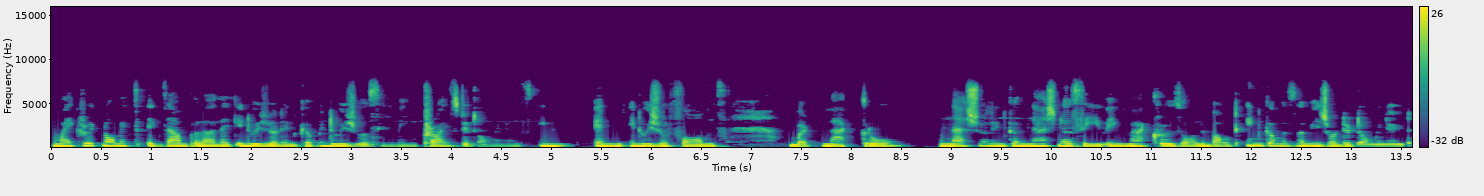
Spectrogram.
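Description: Music plays in the background as a woman with a medium pitch speaks at a moderate pace in a monotone, flat intonation. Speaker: teacher. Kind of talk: lecture.

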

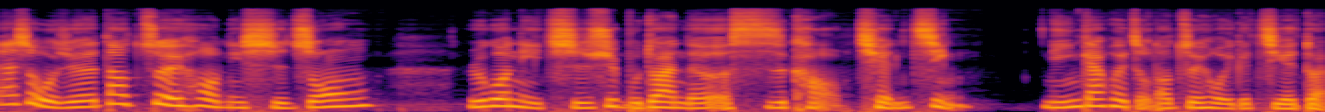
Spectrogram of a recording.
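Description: A woman at a fairly quick pace, lively in intonation, against a quiet background. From Taiwan. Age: 30s. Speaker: podcast co-host. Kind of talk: casual chat. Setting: live podcast recording before a small audience. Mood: reflective, thoughtful. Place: studio. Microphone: studio mic.

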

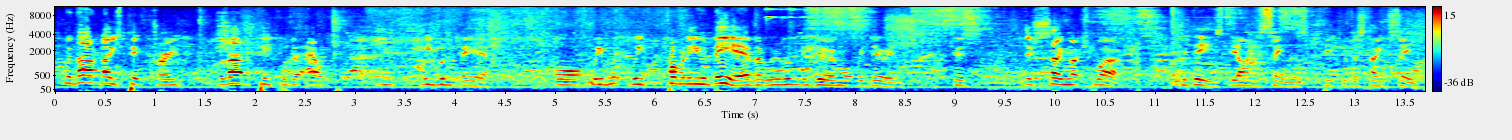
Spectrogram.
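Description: Over loud background noise, a man talks at a moderate pace with ordinary pitch variation. Long pauses come often. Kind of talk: interview answer. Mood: pleased, upbeat. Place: garage. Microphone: handheld.

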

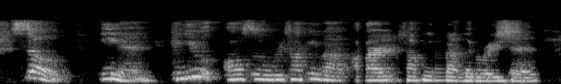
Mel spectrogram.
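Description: The speech is fairly slow, with lively intonation and very even loudness, and the room echo is audible. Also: woman. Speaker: panel moderator, nonprofit executive director; panel moderator. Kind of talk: panel discussion. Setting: stage with audience. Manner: warm and animated. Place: classroom.

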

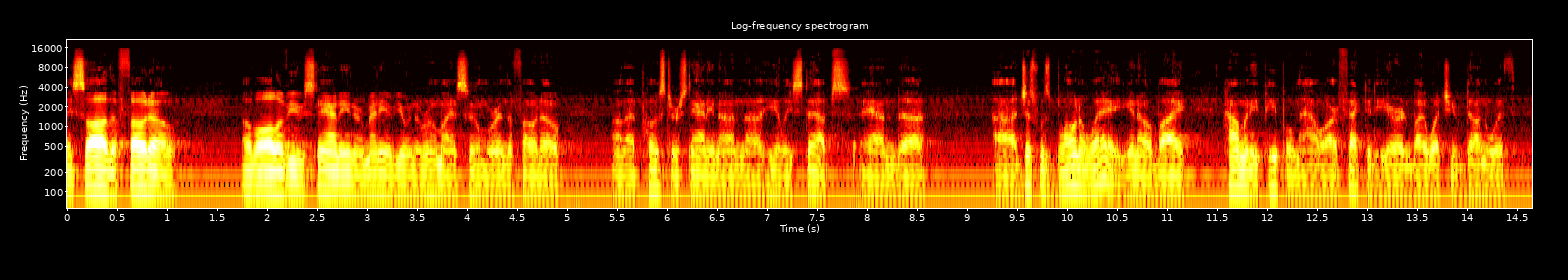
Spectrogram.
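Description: A man speaks with a very deep, low pitch. Light background noise sits behind him. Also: ordinary pitch variation, fairly quick pace. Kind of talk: keynote speech. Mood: warm, lightly joking. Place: hall. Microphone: podium.

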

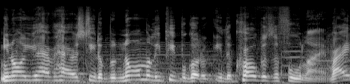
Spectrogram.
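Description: With faint music in the background, a man speaks at a high pitch with ordinary pitch variation. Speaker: vlogger. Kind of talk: casual vlog chat. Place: home room.

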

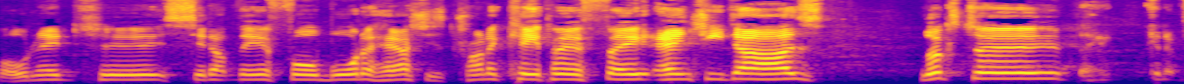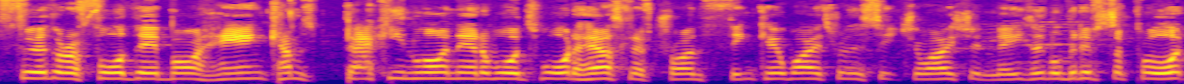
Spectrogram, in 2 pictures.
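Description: A man with an Australian accent speaks at a high pitch with fairly even intonation and big swings in loudness, his voice sounding dry and close with no echo. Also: quiet background. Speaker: match commentator. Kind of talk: live commentary. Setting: Australian football match broadcast.

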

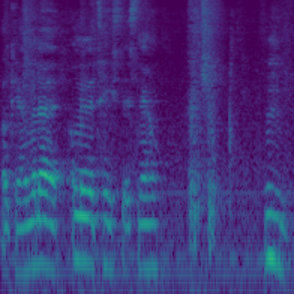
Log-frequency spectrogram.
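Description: A man at a fairly slow pace amid noticeable background noise. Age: 20s. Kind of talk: casual cooking video talk to camera. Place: kitchen. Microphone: camera far.

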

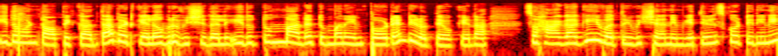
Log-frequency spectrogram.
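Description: A woman speaks in a high voice with fairly even intonation and very even loudness, recorded very cleanly against a silent background with a dry, close sound and no echo. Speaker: YouTube health-tips presenter. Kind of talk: informational monologue.

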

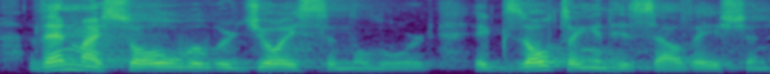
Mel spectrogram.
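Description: A man talks at a moderate pace. Behind him, the background is quiet. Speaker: pastor. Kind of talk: sermon. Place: church.

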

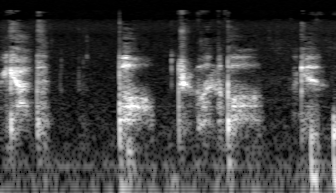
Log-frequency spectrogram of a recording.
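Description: A man is whispering. His pace is fairly slow. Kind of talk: casual ASMR-style tutorial. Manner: soft, quiet ASMR-style speech. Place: home room. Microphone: webcam.

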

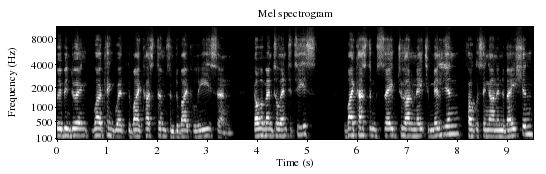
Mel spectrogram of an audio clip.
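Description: Against a quiet background, a man with a Danish accent speaks at a moderate pace in a fairly high voice with fairly even intonation. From Denmark. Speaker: audience participant. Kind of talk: panel discussion. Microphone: video call.

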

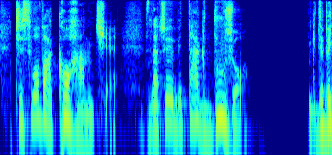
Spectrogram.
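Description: A man speaks in an animated tone with lively intonation. His voice is somewhat breathy. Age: 20s. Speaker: motivational vlogger. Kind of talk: motivational monologue.

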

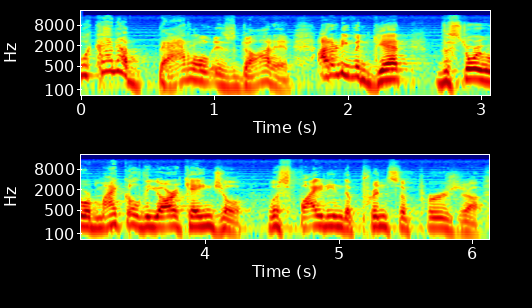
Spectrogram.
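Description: A man talks at a moderate pace in a fairly high pitch with lively intonation. His voice has a slightly husky edge.

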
